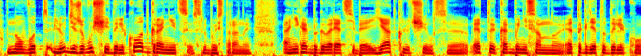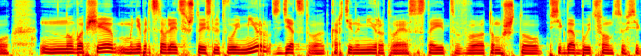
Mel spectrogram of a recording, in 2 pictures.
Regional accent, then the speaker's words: Novosibirsk, Novosibirsk Oblast, Russia; Где я э, из Новосибирска, а где Белгородская область или там Украины и все вот это.

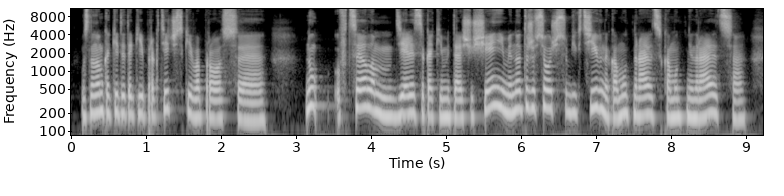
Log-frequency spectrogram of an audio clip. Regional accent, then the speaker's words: Russia; moved away as an adult; now in Dubai, United Arab Emirates; я из России

